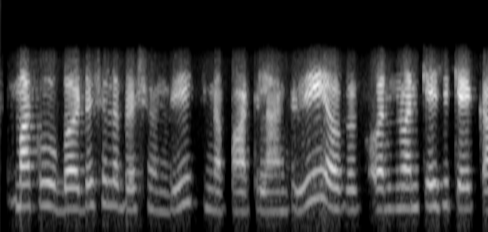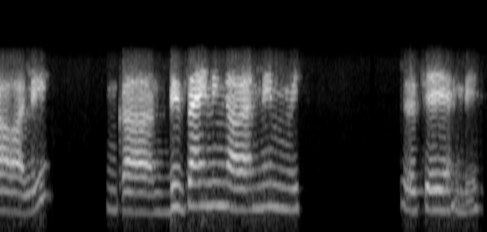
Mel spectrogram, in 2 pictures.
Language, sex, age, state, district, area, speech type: Telugu, female, 18-30, Telangana, Adilabad, rural, conversation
